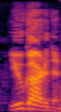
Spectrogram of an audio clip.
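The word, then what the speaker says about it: Djurgården: How do you say the Jardan? Ugardan.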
